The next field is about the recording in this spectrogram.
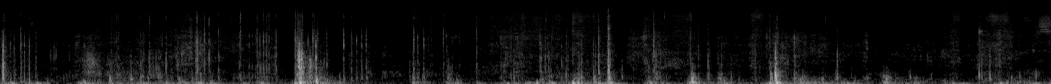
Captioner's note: turning pages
